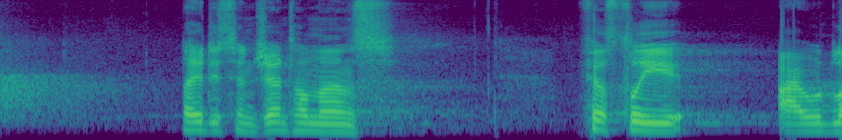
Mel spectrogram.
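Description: A man speaks calmly into a microphone, heard over loudspeakers in a large hall.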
